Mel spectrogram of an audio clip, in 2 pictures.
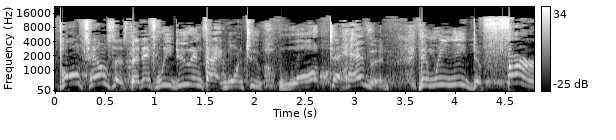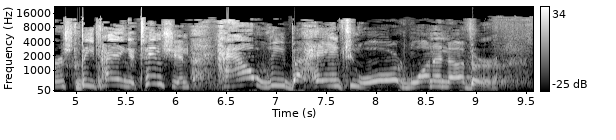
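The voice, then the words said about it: Slight Southern American accent. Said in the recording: “I do have a little bit of a southern accent”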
